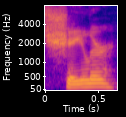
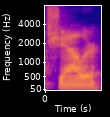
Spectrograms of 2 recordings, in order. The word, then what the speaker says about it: Schaller: The tuners, I believe they're pronounced Shaler tuners, not Schaller.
